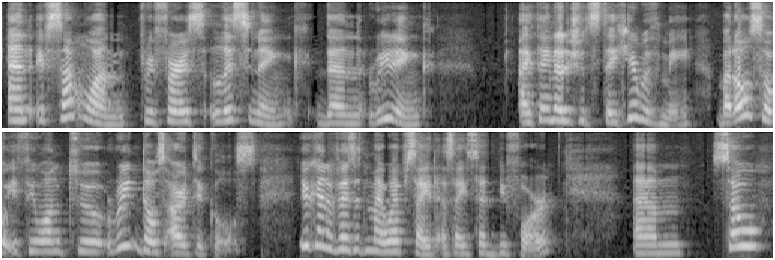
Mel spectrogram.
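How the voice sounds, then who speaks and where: A young woman with a Polish accent, a native Polish speaker, hosting a solo podcast in an earnest, reflective way, speaking in short halting phrases. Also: high-pitched, animated. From Poland. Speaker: podcast host.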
